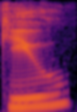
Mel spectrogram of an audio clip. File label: "giu9", taiwanese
